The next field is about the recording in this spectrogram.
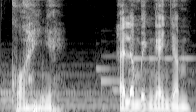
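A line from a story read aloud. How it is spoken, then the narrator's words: Puzzled muttering. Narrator (Vietnamese): Anh ... lẩm bẩm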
